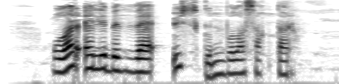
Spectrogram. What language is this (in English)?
Bashkir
